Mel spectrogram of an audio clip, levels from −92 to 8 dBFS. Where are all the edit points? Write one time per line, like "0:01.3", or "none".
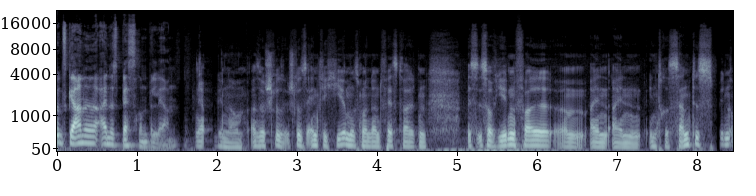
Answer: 0:05.1

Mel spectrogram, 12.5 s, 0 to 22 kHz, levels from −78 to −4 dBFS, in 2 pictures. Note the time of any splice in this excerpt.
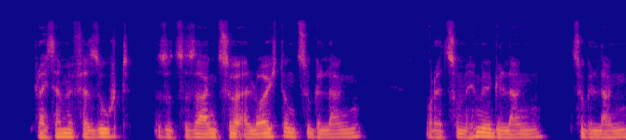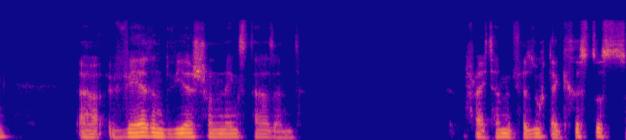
none

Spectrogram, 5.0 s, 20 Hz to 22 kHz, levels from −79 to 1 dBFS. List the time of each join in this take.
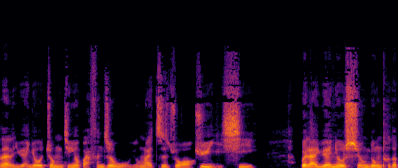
none

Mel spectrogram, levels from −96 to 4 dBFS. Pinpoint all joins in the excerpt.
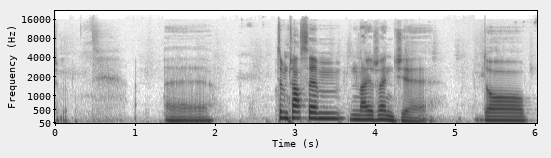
0:02.8
0:03.7

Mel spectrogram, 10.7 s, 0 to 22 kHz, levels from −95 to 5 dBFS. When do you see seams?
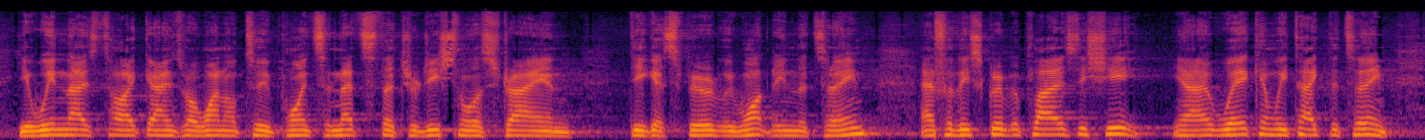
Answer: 0:05.8
0:07.0

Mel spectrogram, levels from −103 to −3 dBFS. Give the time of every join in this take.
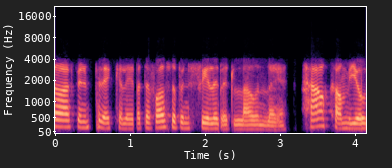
0:01.0
0:02.2

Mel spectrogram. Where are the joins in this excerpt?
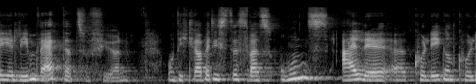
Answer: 0:02.1
0:02.5

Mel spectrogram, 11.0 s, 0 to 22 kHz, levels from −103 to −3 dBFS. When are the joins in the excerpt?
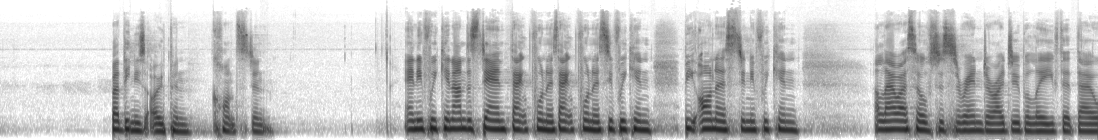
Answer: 0:01.3
0:02.1
0:05.6

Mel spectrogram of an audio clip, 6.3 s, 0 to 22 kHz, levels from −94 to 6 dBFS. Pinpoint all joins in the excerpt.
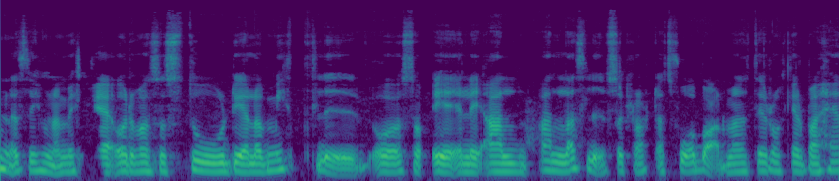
none

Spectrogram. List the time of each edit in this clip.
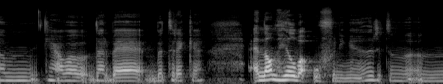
none

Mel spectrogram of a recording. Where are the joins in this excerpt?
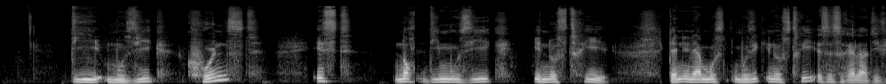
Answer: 0:04.1

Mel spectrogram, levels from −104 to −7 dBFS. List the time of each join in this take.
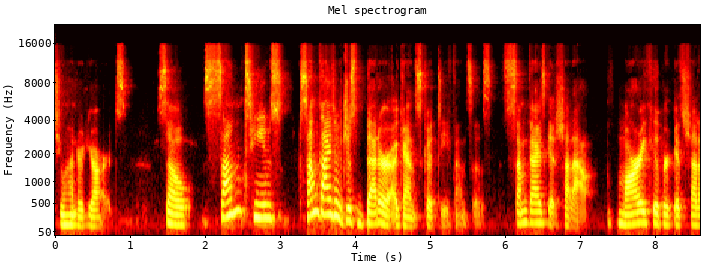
0:01.9
0:03.2

